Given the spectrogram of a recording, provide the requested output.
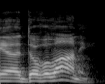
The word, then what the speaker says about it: Dovolani: There he is, Tony Dovolani.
